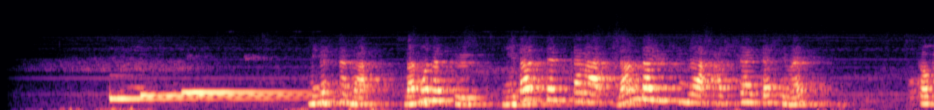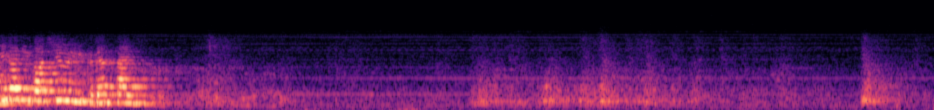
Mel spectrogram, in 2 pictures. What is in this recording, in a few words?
rinkandenentoshi bell; nankai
